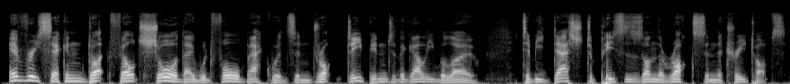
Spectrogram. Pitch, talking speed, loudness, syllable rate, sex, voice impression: 120 Hz, 215 wpm, -18 LUFS, 5.0 syllables/s, male, masculine, adult-like, tensed, slightly powerful, hard, clear, slightly raspy, cool, slightly mature, friendly, wild, lively, slightly sharp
